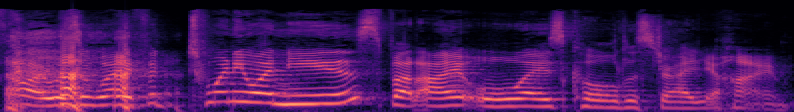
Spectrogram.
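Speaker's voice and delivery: ordinary talk, nothing marked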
